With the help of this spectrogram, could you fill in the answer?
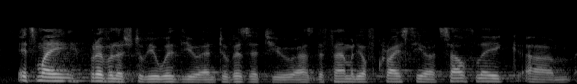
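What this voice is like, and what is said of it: Speaks English with a noticeable accent. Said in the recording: “they would enjoy my accent probably more than they are ... Don't let my accent distort the gospel from your ears and your hearts ... with a better accent”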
